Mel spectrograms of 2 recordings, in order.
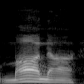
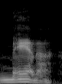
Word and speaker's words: mana: And yes, the spiritual power I spoke of last episode is pronounced more like mana and not mana, like I said last time.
